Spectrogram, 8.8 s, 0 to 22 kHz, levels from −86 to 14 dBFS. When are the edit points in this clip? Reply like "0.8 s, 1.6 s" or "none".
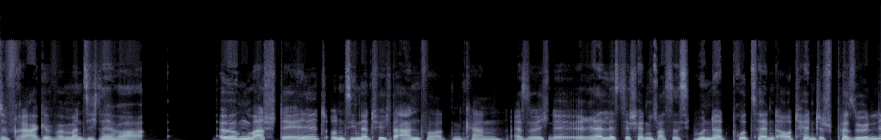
1.0 s, 2.6 s, 3.9 s, 5.5 s, 6.6 s, 6.9 s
